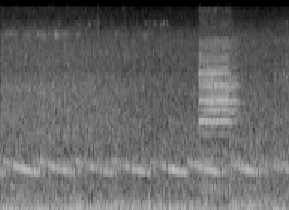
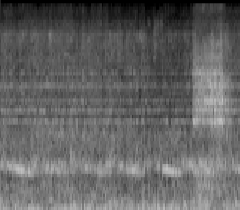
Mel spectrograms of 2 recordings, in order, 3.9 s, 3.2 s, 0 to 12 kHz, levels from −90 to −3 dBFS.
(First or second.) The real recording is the first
